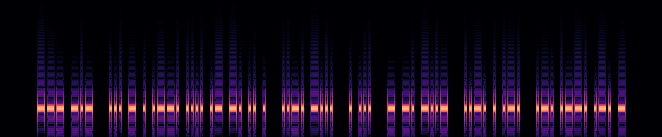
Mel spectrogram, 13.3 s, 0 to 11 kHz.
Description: Morse code, heard as a keyed tone, about 25 wpm, 700 Hz. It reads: OK STEPHANIE FB ES TNX FER RPRT
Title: Practice QSO - Exchange 2 - Info - 25wpm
